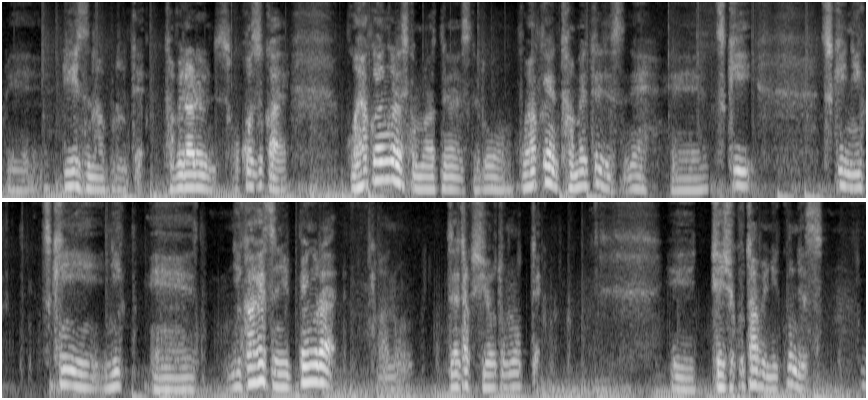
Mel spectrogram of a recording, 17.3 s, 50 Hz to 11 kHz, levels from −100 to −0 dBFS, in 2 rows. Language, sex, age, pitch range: Japanese, male, 40-59, 150-240 Hz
